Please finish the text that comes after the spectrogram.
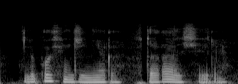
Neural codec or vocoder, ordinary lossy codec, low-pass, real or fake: codec, 44.1 kHz, 7.8 kbps, Pupu-Codec; none; 7.2 kHz; fake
